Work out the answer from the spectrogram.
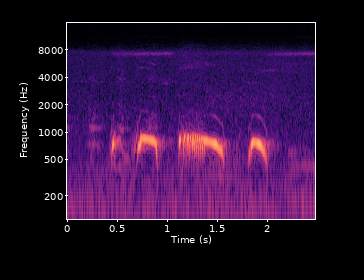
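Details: Master-song cooing of a spotted dove for training cage birds: a brief hoot, a drawn coo, a long rolling arched coo, then a final short falling coo.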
